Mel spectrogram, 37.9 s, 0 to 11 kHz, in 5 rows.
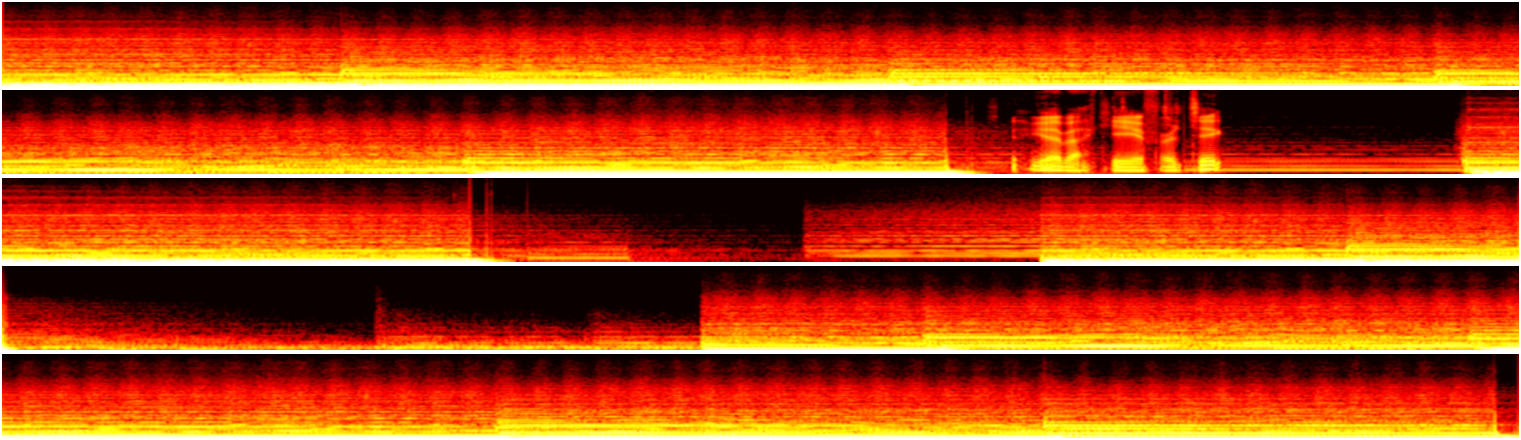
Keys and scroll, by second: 9.1 super+=, 11.5 super+=, 12.1 F7, 13.7 space, 16.6 super+-, 17.7 space, 17.9 space, 27.1 super+-, 30.9 super+e.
